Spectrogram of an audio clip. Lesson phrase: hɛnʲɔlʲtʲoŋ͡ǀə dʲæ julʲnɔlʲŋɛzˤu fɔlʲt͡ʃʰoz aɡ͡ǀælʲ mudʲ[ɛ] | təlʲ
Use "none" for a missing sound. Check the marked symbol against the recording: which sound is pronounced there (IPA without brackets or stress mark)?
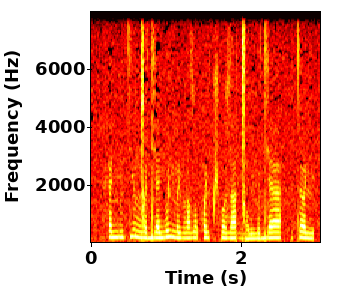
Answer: æ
